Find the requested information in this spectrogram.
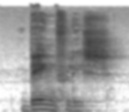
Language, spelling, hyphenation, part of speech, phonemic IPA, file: Dutch, beenvlies, been‧vlies, noun, /ˈbeːn.vlis/, Nl-beenvlies.ogg
- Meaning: periosteum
